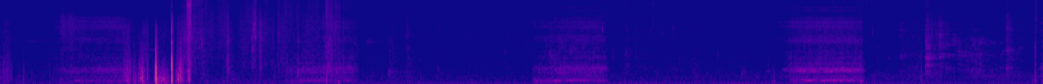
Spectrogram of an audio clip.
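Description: Repeated low rasping breath sounds with quiet pauses between them, in a quiet room: snoring.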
